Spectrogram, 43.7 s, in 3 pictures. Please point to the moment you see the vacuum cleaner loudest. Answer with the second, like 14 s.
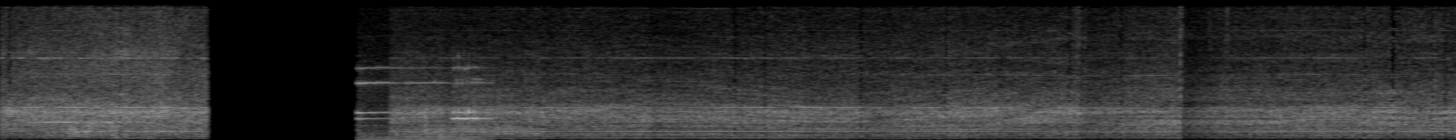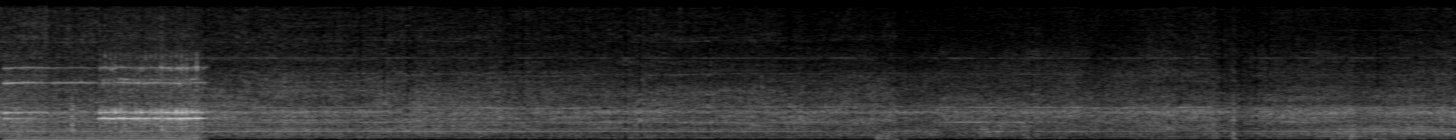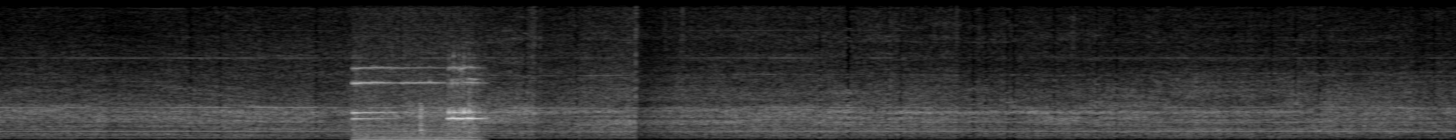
1 s.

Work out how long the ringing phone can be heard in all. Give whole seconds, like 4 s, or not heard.
5 s.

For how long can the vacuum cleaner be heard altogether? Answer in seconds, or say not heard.
42 s.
